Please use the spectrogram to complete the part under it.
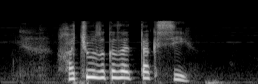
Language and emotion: Russian, positive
